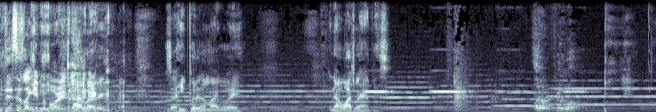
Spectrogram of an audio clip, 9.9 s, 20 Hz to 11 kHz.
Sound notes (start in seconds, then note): 6.1 microwave beeping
